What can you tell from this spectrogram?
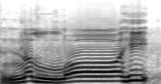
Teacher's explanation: यहाँ पर मीम मुतशद्दद है, मीम मुतशद्दद पर हमेशा गुन्ना होगा और लाम से पहले ज़बर है, लाम मोटा पड़ा जाएगा। अल्लाह का नाम है, यहाँ पर लाम मोटा पड़ा जाएगा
